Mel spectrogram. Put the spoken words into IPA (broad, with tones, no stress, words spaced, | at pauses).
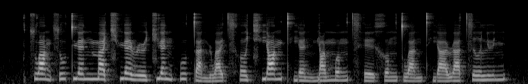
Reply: t͡swɑ˥˩ŋsu˥t̪ɥɛ˥nmä˥˧ t͡ɕʰɥɛ˥˩ɻɻ̩˧˥t͡ɕɥɛ˥˩npu˥ t̪a˨˩nɻwa˦ɪ̯t͡sʰɤ˥ t͡ɕʰjɑ˥ŋt̪ʰjɛ˨˩nmjɑ˦ʊ̯mɤ˧˥ŋ t͡sʰe˧˥ɪ̯xɤ˥ŋ t̪wa˧˥nt̪ʰjä˧˥ɻä˥˩ t͡sɹ̩˥ly˥n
